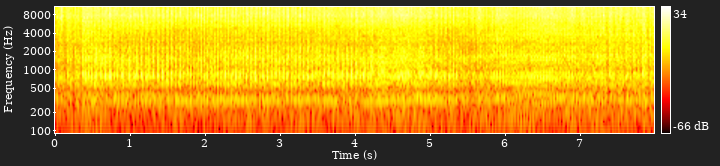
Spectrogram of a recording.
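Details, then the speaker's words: 2006 Honda Odyssey with a rough metallic rattle over the running engine that grows louder and harsher as revs rise. Diagnosed as a timing belt needing immediate replacement; 50% chance the original part cures it, camshafts possibly damaged. "como ven mi gente ahí estaba el ruido cuando acelera viene más ruido de ahí suena más duro"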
